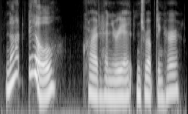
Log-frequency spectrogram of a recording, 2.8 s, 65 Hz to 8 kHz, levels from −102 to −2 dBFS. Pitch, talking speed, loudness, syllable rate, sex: 175 Hz, 130 wpm, -19 LUFS, 5.0 syllables/s, female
